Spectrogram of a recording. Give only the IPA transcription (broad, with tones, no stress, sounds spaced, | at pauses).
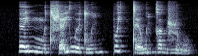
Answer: ɛ˦ j mː ɵ˨ t ɬ ɛ̰˦ j w ø˨ t w i˦ ɡ pː ɵ˦ j tː ɛ̰˨ w ḭ˦˨ ɡ œ˨ ɡ ɮ ṵ˨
